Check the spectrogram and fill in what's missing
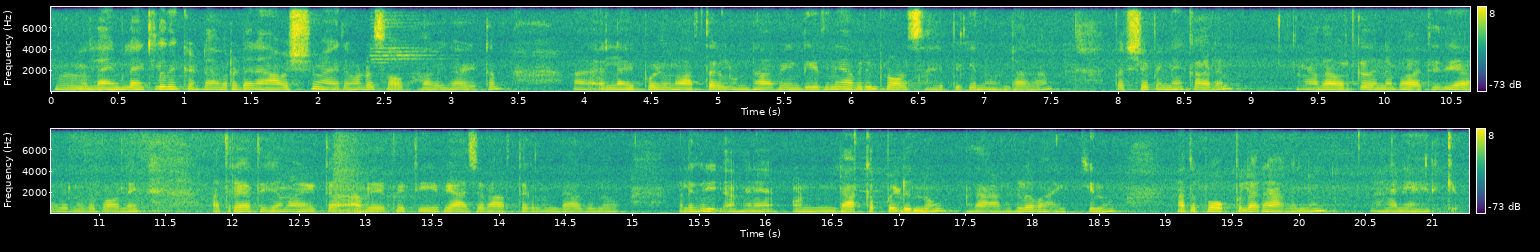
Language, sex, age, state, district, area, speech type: Malayalam, female, 30-45, Kerala, Idukki, rural, spontaneous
